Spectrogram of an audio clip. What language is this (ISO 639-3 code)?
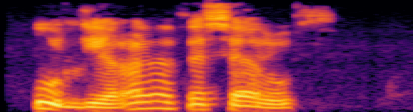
kab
